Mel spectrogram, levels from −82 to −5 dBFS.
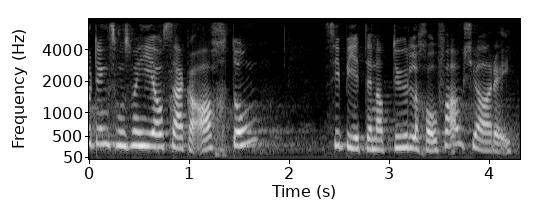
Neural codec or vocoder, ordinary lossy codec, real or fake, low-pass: none; AAC, 48 kbps; real; 7.2 kHz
